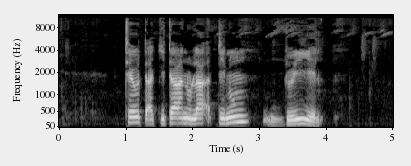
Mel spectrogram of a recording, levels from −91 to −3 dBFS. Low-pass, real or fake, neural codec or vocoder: 10.8 kHz; fake; vocoder, 44.1 kHz, 128 mel bands every 256 samples, BigVGAN v2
